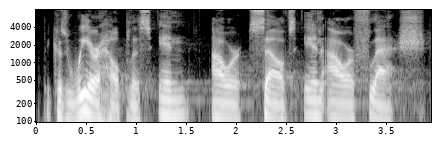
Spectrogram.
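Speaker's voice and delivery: ordinary talk, nothing marked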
